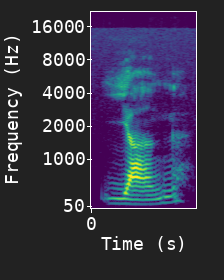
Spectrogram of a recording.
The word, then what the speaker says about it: young: Young, yellow yedra, young. Pronuncia young bien. Young. Como si empezara por I latina. Young. Young. No Y. Young.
